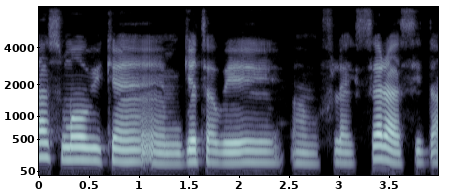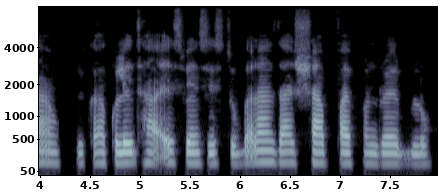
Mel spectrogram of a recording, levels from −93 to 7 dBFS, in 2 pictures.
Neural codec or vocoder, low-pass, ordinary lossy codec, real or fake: none; none; none; real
